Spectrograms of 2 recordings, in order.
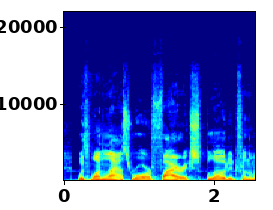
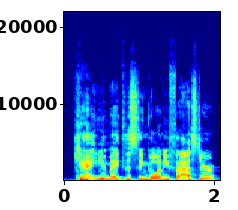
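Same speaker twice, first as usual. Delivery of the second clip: much higher, louder pleading; urgent demand; 10 semitones higher, 3 dB louder than usual. Acted. Princess urging the knight mid-chase, high urgent demand. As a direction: push him to go faster.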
